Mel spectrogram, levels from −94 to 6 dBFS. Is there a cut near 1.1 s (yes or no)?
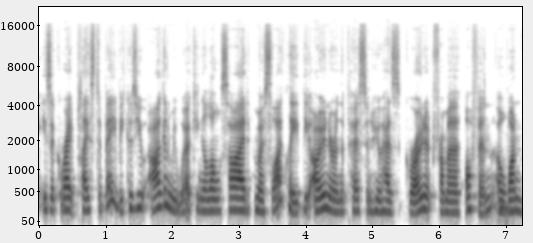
no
